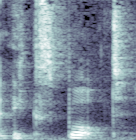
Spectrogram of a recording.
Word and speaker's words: export: 那么 export 是它作为动词时的发音。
